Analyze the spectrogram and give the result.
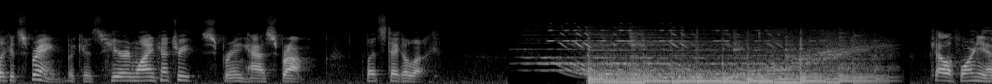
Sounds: Speech

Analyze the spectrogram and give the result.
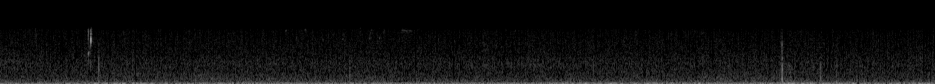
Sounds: Radio

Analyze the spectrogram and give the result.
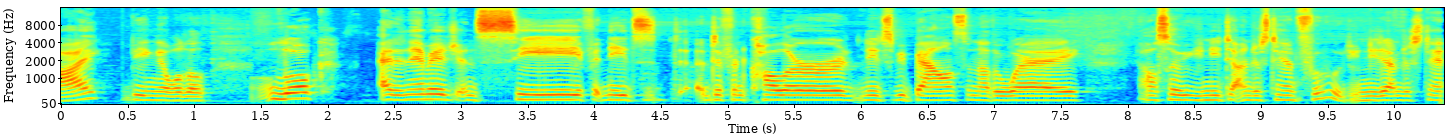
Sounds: Speech

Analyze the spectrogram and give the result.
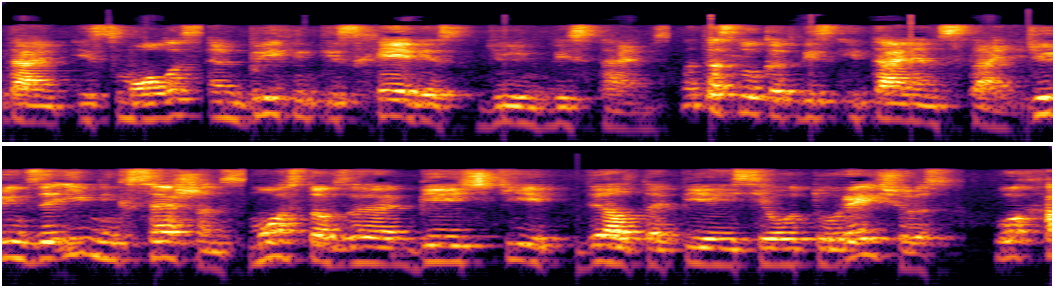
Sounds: Speech

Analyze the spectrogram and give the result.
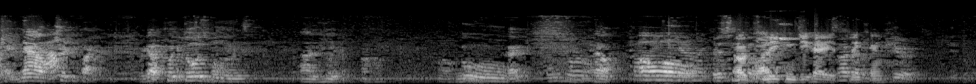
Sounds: Speech

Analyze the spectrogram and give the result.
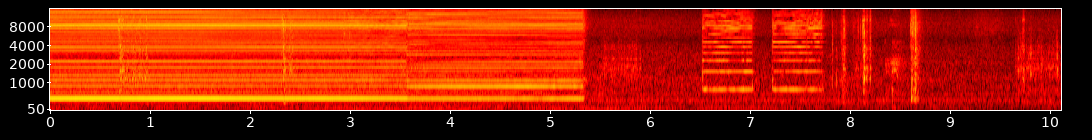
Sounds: electric shaver

